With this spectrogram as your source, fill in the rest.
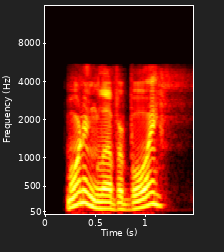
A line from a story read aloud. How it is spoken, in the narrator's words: I said brightly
